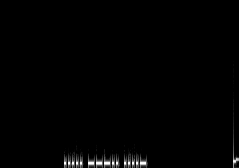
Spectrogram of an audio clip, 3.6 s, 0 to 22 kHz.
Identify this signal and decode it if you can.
Morse code, heard as a keyed tone, about 40 wpm, 700 Hz. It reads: 584
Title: Numbers - 3-Digit 40wpm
